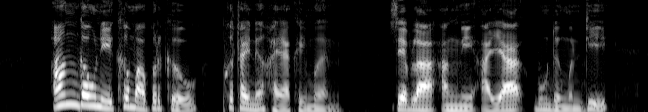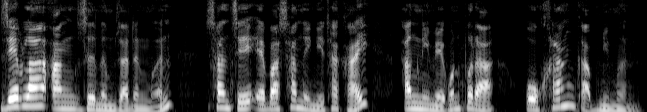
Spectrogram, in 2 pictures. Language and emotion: Bodo, surprised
